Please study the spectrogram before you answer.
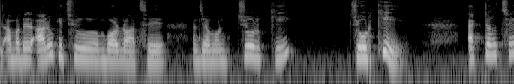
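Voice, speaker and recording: A woman's voice: mid-range voice, darkish tone. A woman, a language expert explaining pronunciation on a TV program. She drags sounds out in spoken word examples and recites lines of verse.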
